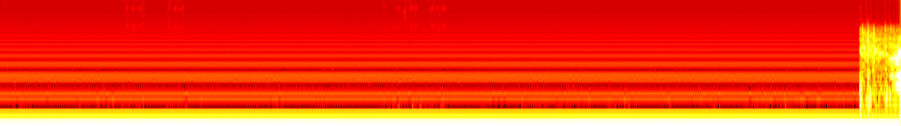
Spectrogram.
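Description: Low, steady rumble of a light aircraft's engine, heard faintly through the cockpit intercom audio with nothing in the upper range.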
